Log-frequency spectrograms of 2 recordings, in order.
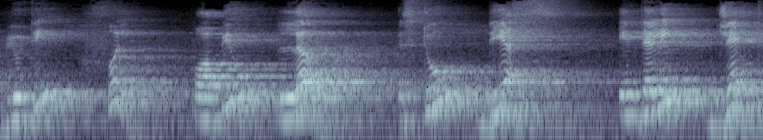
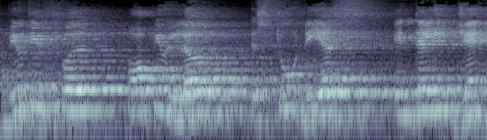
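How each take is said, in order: First: Slow ब्यूटीफुल and पॉपुलर with a pause between syllables; split into syllables. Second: ब्यूटीफुल and पॉपुलर with a small stop between syllables; syllables marked. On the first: Teacher showing students how to break words into syllables. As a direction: stretch स्टूडियस and इंटेलिजेंट, pausing inside each word. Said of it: "ऐसे कहना पड़ेगा हमें". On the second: Teacher repeating the words with a break in each. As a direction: break स्टूडियस and इंटेलिजेंट into parts as you say them. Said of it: "थोड़ा सा रुकना पड़ेगा". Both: Shown as a demonstration.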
